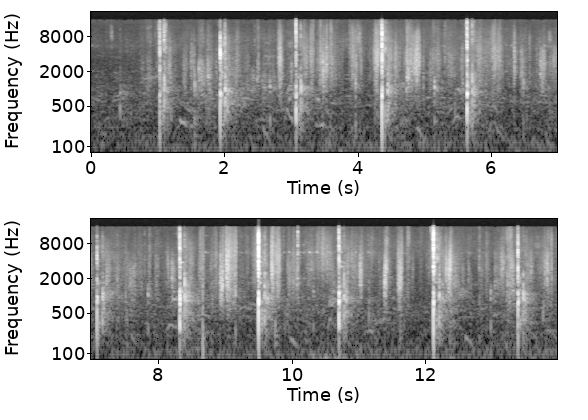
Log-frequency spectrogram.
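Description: A tennis ball is struck sharply by rackets, back and forth in a rally.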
